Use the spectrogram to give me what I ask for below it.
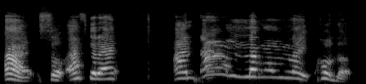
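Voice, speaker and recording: A man telling a story among friends on a podcast, excitable and slangy, acting out the dialogue as he goes. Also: very high voice, a little slow. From Haitian background. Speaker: podcast co-host.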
